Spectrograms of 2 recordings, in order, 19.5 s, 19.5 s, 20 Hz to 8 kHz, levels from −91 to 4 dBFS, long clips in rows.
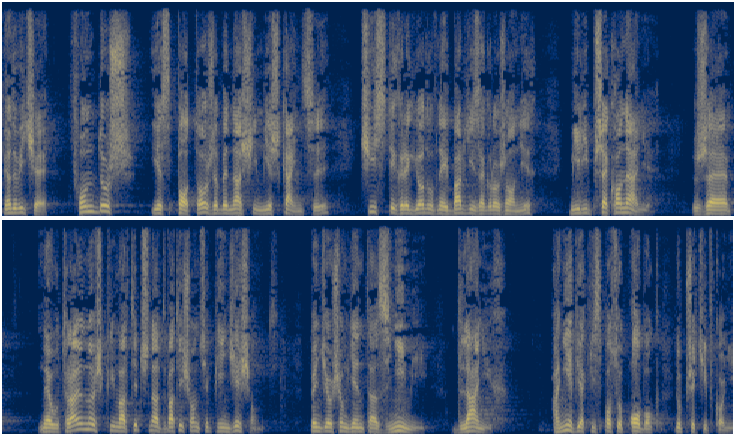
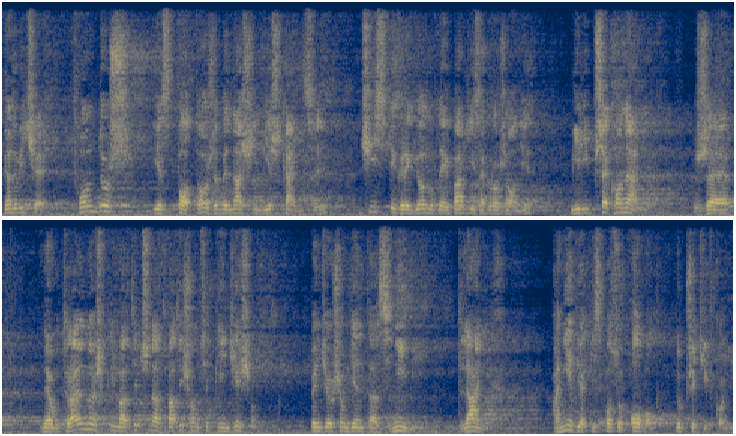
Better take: first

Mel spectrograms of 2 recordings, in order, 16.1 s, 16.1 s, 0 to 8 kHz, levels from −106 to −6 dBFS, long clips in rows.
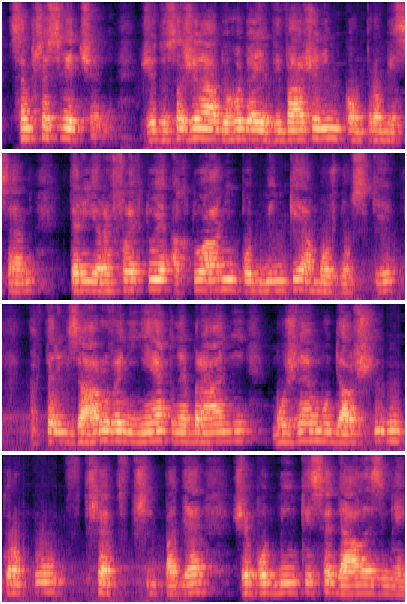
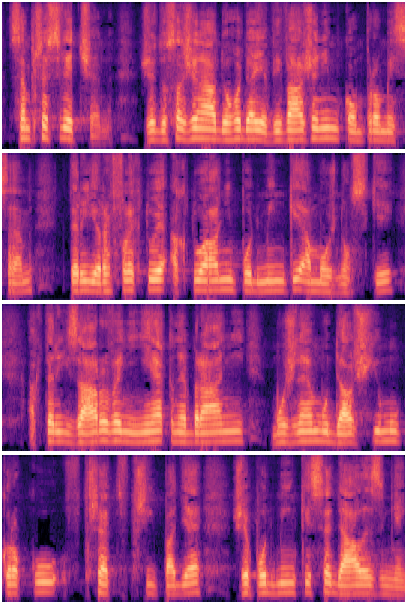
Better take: second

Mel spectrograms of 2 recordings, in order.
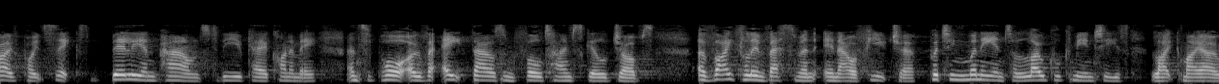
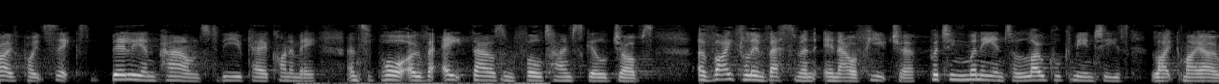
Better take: first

